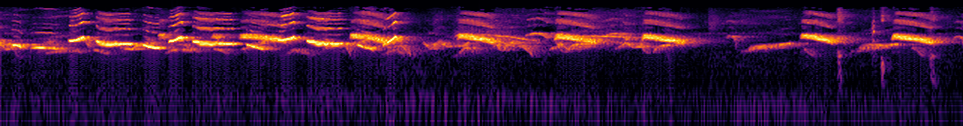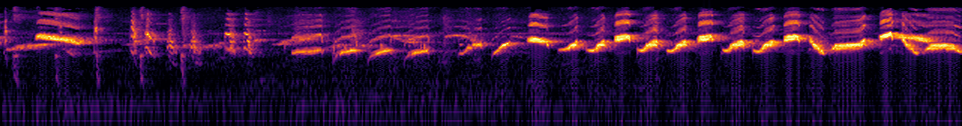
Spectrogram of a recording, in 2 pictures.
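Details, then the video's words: Caged Chinese hwamei, described as a wild-caught adult with a fine voice, pours out a long, continuous song of ringing, looping whistles and rapid repeated notes, loud and varied throughout. "Tam Hoàng, Tố Chất Giọng Hay. Chim Chuẩn Già Rừng"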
